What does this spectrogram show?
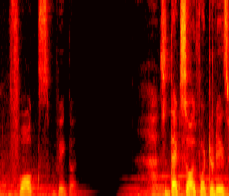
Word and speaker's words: Volkswagen: No, here we will be spelled as F because it's a German name, so it will pronounce as Volkswagen. Volkswagen.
